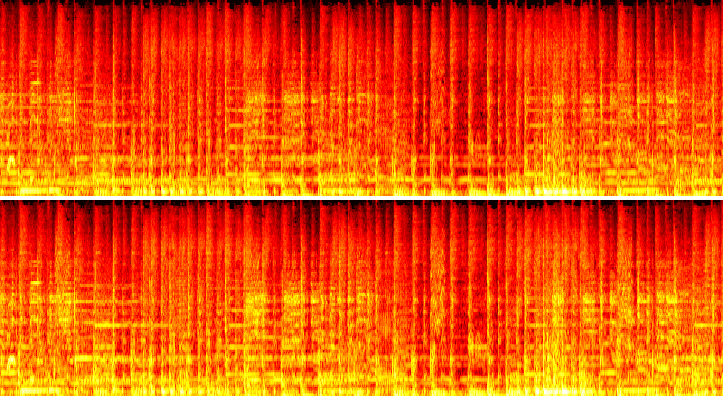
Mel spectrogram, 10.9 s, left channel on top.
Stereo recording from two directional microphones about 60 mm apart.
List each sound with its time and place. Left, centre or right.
0.7 s music: left
2.4 s music: left
8.0 s music: left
